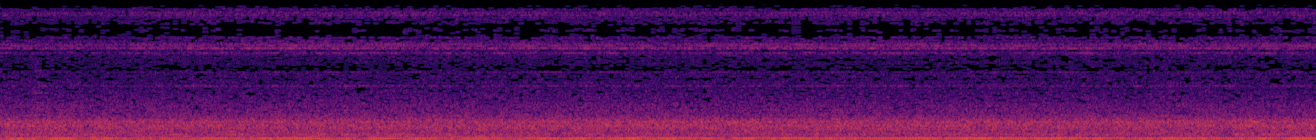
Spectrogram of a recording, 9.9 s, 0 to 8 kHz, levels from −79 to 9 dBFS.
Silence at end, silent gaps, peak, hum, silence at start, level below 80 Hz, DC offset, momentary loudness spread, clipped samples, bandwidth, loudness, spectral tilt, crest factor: 0 s; none; -18 dBFS; none; 0 s; -42 dBFS; under 0.1%; 1 LU; under 0.1%; 8 kHz; -31 LUFS; -5.5 dB/octave; 12 dB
